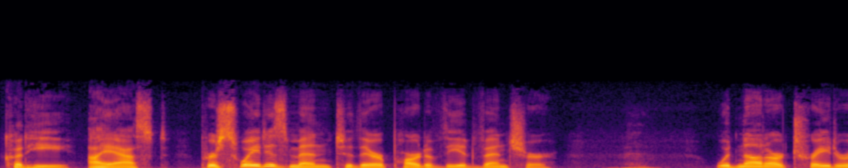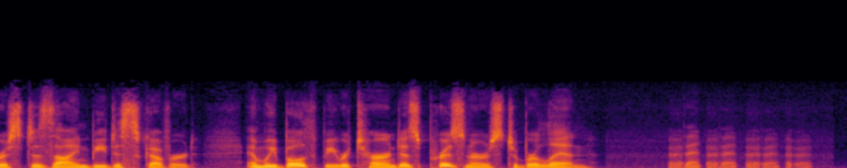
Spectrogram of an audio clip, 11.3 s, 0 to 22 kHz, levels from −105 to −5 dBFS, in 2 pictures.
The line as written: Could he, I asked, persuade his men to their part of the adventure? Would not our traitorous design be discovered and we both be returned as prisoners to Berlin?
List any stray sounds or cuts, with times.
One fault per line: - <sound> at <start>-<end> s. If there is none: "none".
- breath at 4.0-4.5 s
- laugh at 10.1-11.1 s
